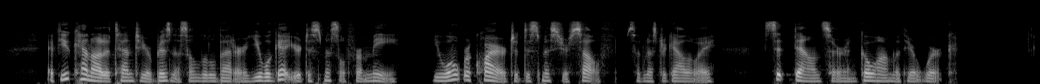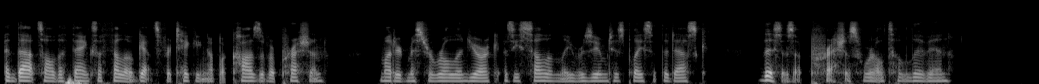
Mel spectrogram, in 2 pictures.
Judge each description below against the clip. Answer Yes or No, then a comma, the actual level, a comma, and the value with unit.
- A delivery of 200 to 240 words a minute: Yes, fast, 205 wpm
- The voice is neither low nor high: Yes, medium, 155 Hz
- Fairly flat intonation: Yes, narrow, 2.1 semitones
